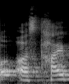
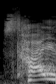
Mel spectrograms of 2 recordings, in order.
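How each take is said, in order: First: An extra 'a' vowel comes before the cluster. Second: The word starts directly with the 'sth' cluster. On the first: The speaker calls it wrong. "उसको अस्थाई पढ़ते हैं, अ पहले से लगा देते हैं, हालांकि वो गलत हो जाता है" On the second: The speaker calls it right. "जो स्थाई है"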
